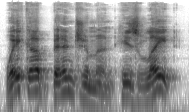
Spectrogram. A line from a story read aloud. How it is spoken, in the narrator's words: the landowner yelled back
